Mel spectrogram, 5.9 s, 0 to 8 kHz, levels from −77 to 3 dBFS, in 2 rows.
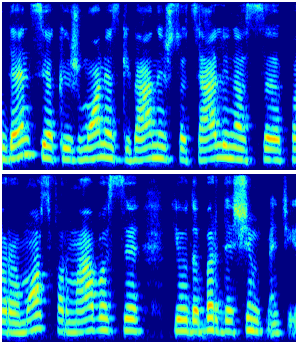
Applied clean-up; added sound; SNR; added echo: neural mask model Resemble Enhance denoiser.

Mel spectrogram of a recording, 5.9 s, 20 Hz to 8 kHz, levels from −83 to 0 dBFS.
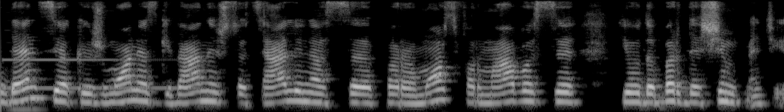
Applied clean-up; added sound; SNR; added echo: classical method Wiener filter.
